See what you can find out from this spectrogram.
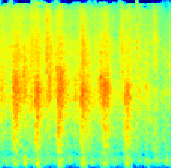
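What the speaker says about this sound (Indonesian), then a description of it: "Kita kasih tepuk tangan dulu yang meriah buat ibu." Congregation applause for mothers during a church sermon: a room of people clapping in unison with a steady rhythmic beat, about three claps per second, fairly loud and without speech.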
